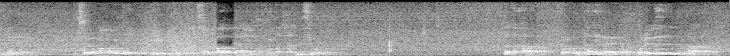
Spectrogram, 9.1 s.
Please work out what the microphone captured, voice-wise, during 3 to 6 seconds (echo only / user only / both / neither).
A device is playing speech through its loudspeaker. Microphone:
user only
